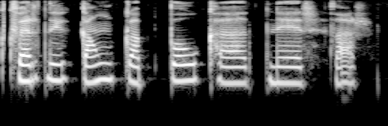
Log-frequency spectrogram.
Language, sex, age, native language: Icelandic, female, 10, Icelandic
